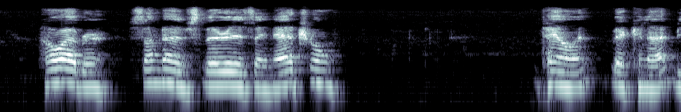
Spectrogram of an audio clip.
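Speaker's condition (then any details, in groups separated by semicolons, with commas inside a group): Cerebral palsy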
